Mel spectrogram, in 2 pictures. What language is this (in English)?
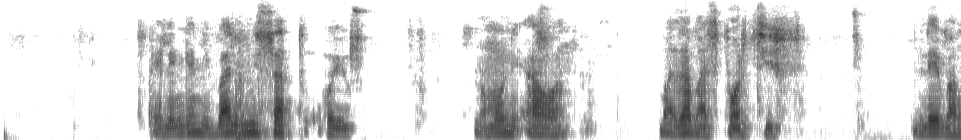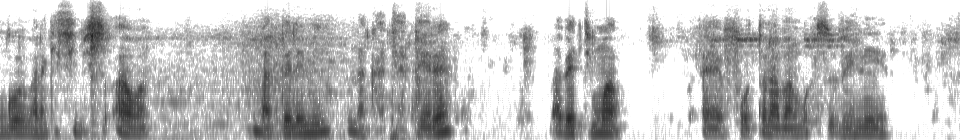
Lingala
